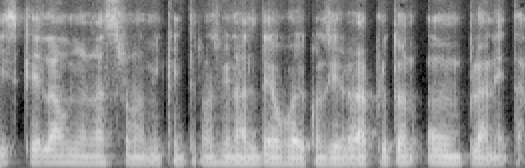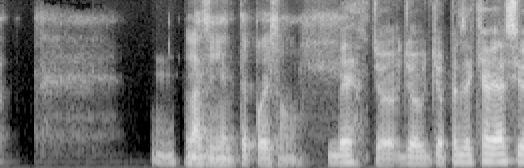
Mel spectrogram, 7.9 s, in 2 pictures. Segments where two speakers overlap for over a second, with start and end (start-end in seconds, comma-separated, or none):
none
